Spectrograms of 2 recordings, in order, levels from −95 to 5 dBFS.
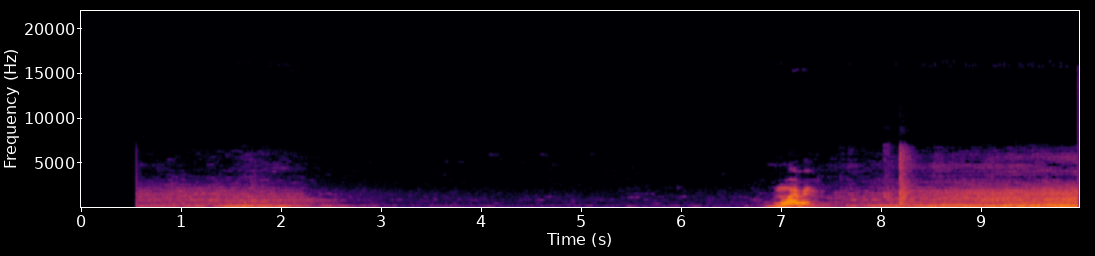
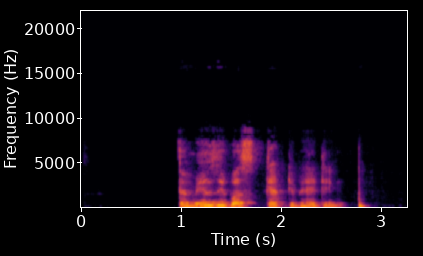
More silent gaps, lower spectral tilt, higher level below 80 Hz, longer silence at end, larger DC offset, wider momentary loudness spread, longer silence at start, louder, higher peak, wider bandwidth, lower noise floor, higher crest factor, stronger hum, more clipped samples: neither; first, -7.5 dB/octave vs -5.5 dB/octave; first, -50 dBFS vs -66 dBFS; second, 0 s vs 0.45 s; neither; first, 23 LU vs 13 LU; second, 0.55 s vs 1 s; second, -29 LUFS vs -23 LUFS; about the same, -8 dBFS vs -6 dBFS; second, 7.4 kHz vs 8.4 kHz; second, -71 dBFS vs under -90 dBFS; about the same, 24 dB vs 20 dB; neither; neither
